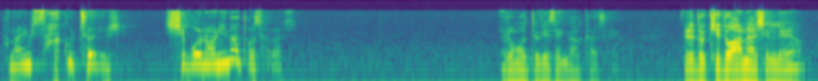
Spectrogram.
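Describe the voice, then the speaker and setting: Male pastor, high voice, preaching. Chatty retelling of scripture, sudden loud peaks and near-murmurs, calls for the congregation's responses. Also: lively intonation, normal speed, long pauses. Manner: swings from loud exclamations to hushed asides; plain conversational storytelling of scripture. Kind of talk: sermon.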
